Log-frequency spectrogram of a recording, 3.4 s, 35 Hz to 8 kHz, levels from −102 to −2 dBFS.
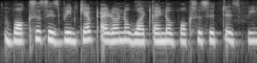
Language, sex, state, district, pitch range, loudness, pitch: English, female, Haryana, Jhajjar, 230-245 Hz, -18 LUFS, 235 Hz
